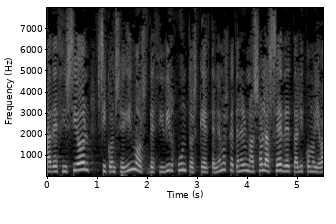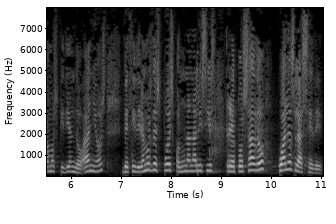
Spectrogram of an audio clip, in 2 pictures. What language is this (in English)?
Spanish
